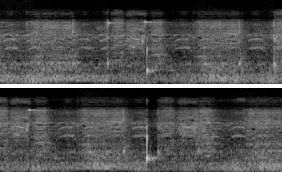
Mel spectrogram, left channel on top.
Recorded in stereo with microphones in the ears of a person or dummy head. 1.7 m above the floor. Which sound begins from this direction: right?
A pop, at 1.5 s.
